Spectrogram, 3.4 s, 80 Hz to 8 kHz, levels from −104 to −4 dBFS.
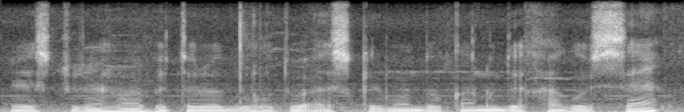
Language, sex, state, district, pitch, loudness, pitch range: Assamese, male, Assam, Kamrup Metropolitan, 120 Hz, -15 LUFS, 120-130 Hz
